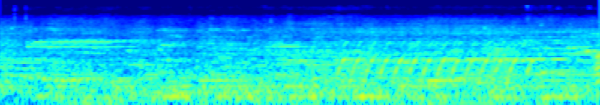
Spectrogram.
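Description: Electronic arcade-machine music over the steady din of a busy arcade, with a rapid, evenly pulsing electronic tune starting about two seconds in.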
